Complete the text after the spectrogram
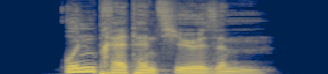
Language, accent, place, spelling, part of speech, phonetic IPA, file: German, Germany, Berlin, unprätentiösem, adjective, [ˈʊnpʁɛtɛnˌt͡si̯øːzm̩], De-unprätentiösem.ogg
- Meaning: strong dative masculine/neuter singular of unprätentiös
